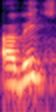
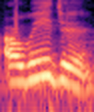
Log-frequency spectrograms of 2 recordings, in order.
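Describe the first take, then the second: First: The final j is plain, with no echo. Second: The final j has a short echoing bounce. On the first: The speaker calls it wrong. "اوج نہیں پڑھنا" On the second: The speaker calls it right. "قلقلہ کے ساتھ"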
